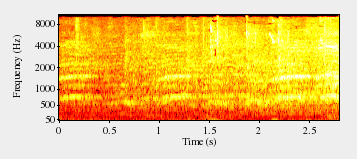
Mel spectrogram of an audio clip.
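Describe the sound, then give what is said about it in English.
A basketball is dribbled before a free throw at a high school game. Dull bounces sit under a steady crowd murmur and an announcer's voice. “Four dribbles this time. Deep knee bend. Five dribbles. That's more than usual.”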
